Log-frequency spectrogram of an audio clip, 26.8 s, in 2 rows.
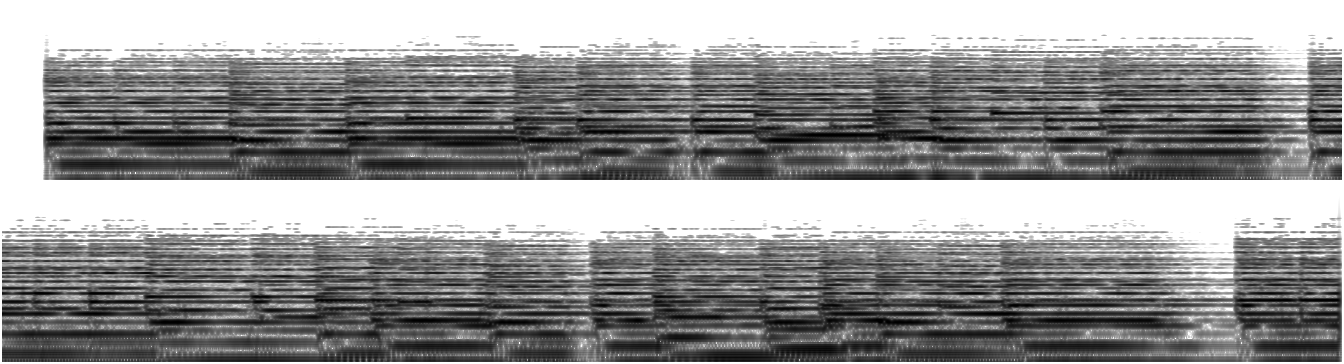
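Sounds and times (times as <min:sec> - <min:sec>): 
piano: 0:00.5 - 0:26.8.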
